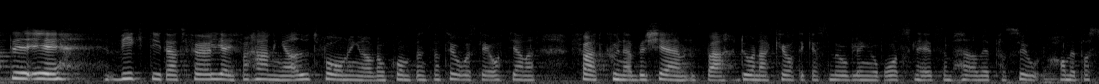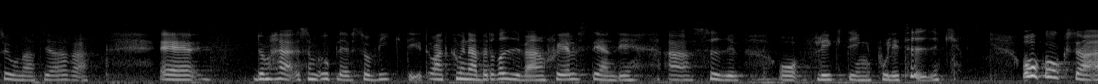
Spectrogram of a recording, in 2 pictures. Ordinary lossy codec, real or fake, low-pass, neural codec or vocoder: none; real; 7.2 kHz; none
